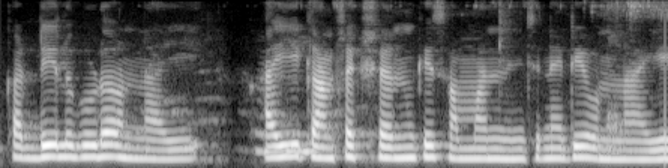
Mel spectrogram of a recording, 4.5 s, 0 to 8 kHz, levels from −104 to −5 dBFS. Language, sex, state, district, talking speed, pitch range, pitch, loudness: Telugu, female, Andhra Pradesh, Annamaya, 105 wpm, 175-205 Hz, 195 Hz, -17 LUFS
